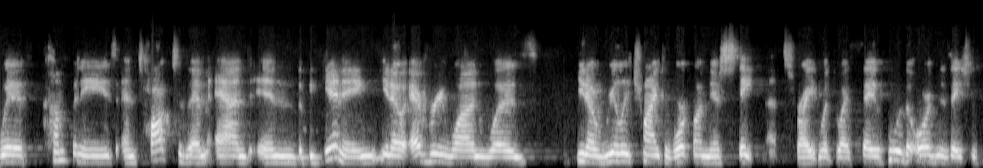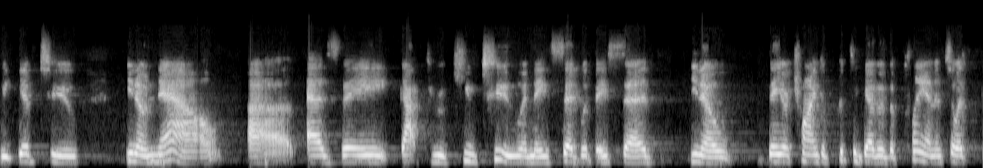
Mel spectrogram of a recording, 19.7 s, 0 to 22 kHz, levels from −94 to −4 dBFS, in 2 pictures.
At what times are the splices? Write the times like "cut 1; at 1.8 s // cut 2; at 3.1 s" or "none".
cut 1; at 8.2 s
